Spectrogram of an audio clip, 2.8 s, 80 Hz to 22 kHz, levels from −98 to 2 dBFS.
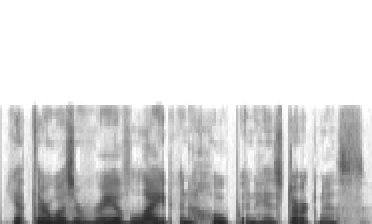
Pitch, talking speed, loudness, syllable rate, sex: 190 Hz, 260 wpm, -21 LUFS, 5.4 syllables/s, female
